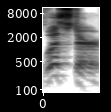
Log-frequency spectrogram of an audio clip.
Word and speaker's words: Worcester: And everyone's like, it's Worcester. What's wrong with you? Okay, it's Worcester. yeah, Worcester or Worcester. Yeah, There's a lot of different people call it different things. sure. Yeah, it's more the British pronunciation.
